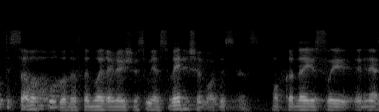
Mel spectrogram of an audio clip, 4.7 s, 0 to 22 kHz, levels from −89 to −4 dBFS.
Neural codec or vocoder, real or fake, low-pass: codec, 16 kHz, 0.5 kbps, FunCodec, trained on Chinese and English, 25 frames a second; fake; 7.2 kHz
